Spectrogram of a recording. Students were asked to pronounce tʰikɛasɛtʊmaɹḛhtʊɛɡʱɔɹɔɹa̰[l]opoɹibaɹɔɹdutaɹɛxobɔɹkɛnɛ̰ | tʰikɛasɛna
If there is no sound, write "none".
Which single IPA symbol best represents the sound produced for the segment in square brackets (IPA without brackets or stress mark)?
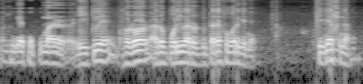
ɹ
